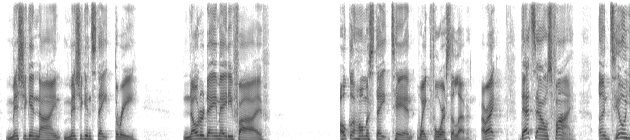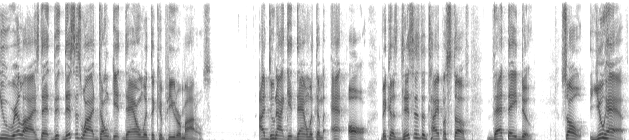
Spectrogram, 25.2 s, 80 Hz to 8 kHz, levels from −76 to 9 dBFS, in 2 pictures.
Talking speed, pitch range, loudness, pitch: 135 wpm, 120-170 Hz, -17 LUFS, 150 Hz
